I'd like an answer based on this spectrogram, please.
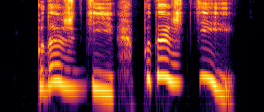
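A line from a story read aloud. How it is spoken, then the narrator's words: Shouting. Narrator (Russian): кричала ему Рита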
